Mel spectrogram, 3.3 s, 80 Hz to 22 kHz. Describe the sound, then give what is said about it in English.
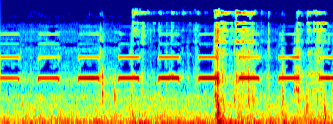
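A car's electronic warning chime beeps in a steady, evenly spaced rhythm over a low idling rumble while the car's windows are rolled down on a hot 95-degree day, with a brief mechanical clunk partway through and no voices. “Shut up, car.”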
